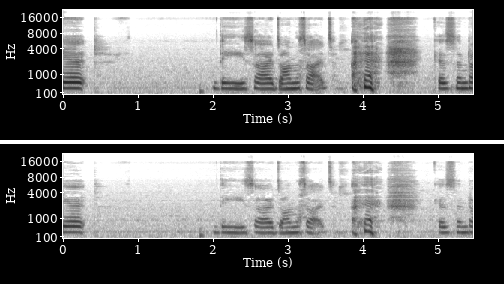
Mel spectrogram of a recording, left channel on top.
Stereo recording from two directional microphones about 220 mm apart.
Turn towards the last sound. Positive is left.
turn(degrees=45)  # may be behind; listen again after turning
